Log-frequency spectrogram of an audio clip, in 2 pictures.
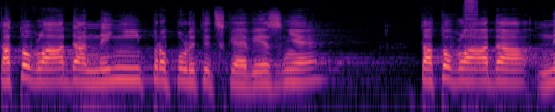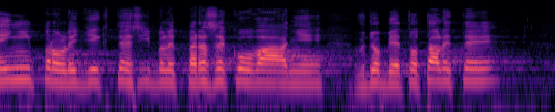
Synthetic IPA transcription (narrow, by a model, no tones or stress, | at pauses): t̪at̪o̞vlaːdanɛɲiːpɾo̞po̞lɪt̪ɪt͡skɛːvjɛzɲɛ | t̪at̪o̞vlaːdanɛɲiːpɾo̞lɪɟɪkt̪ɛr̝iːbɪlɪpɛɾzɛkuovaːɲɪvdo̞bjɛt̪o̞t̪alɪt̪ɪ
